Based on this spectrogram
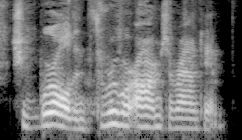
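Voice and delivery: plain reading voice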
